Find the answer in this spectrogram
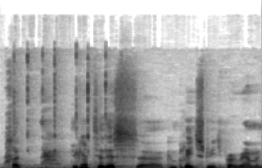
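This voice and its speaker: Over music in the background, a man with an American accent speaks in a fairly high pitch. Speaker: resident speaking at public comment, planning board member. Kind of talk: public comment at council meeting. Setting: township meeting room. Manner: quiet.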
